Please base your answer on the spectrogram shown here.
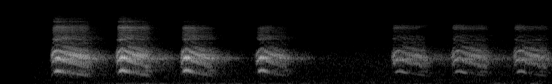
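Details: Crow calling in a rapid series of seven short, harsh caws, four in quick succession, a brief pause, then three more slightly softer ones.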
